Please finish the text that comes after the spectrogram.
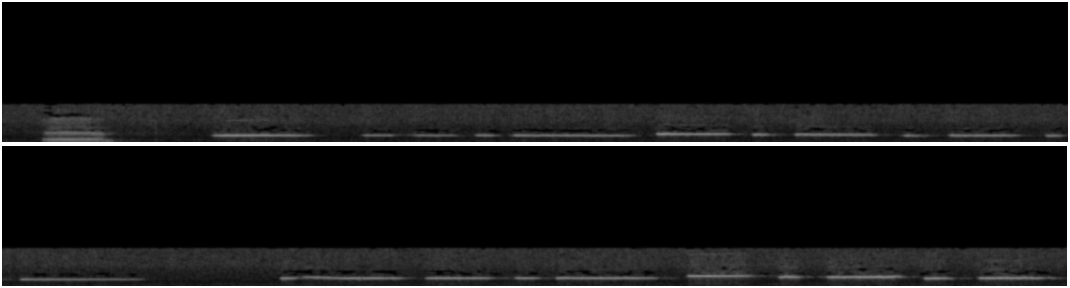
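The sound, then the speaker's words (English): A man whistles a slow, solemn funeral dirge tune, the same one he repeats over and over, in clear sustained phrases separated by short pauses, with no talking over it. “He's always whistling to himself. And he whistles the same tune over and over again.”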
